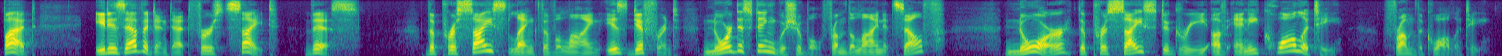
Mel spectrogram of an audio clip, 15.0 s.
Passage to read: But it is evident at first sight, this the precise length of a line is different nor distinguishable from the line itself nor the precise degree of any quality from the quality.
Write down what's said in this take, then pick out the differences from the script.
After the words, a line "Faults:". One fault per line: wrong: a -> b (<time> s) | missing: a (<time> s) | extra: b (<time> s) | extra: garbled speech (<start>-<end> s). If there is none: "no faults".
But it is evident at first sight, this the precise length of a line is different nor distinguishable from the line itself nor the precise degree of any quality from the quality.
Faults:
no faults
